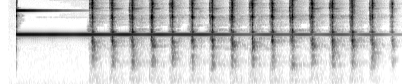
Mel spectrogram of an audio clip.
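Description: Stopwatch sound effect: a single bright bell ding that rings on, then rapid even ticking about five a second that fades away.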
